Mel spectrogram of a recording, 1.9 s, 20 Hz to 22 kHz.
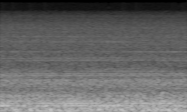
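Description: Airbus A320 airliner engines in a flight simulator during a shallow climb, a steady loud broadband roar with low rumble, continuous and unchanging throughout.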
